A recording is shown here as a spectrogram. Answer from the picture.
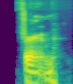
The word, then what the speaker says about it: Ferm: Alright, but it's spelled like F-E-R-M. Firm.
